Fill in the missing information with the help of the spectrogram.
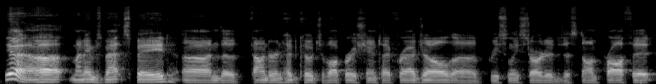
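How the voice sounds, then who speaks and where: A man's voice: sits low, fairly even intonation, brisk, a bit bright. A man in his thirties, a guest telling his story in a casual interview, with lots of "uh" and restarts. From Texas and Oklahoma. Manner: many fillers and restarts, laughs easily. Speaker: guest, nonprofit founder and strength coach.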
